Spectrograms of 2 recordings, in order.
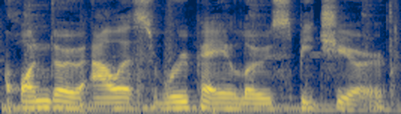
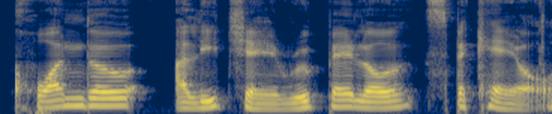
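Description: First: It is read letter by letter as English spelling. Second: It is said with an attempted Italian pronunciation. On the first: "if I'm just reading it as it's written" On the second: "you ready to hear me butcher some Italian again?"

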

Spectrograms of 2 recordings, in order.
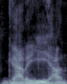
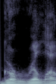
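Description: First: The word is said with a Spanish-like pronunciation. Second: The word sounds like the English animal name. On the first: The speaker calls it right. "it's guerrilla" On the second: The speaker calls it wrong. "not gorilla like Mighty Joe Young"

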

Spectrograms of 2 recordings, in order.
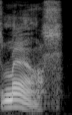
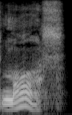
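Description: First: The vowel is an 'ow' glide like mouse. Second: The vowel is a short 'aw' like moss. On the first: The speaker calls it right. "it's pronounced mouse" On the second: The speaker calls it wrong. "it's pronounced Moss"

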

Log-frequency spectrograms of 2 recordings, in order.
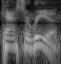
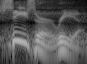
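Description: First: The start does not sound like 'Caesar'. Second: The start sounds like 'Caesar'. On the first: The speaker calls it wrong. "you don't say Caesarea" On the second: The speaker calls it right. "it's Caesarea, because it's Caesar"

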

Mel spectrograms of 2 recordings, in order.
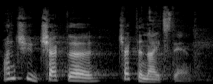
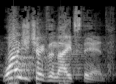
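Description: First: The tone is gentle and sympathetic. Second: The tone is annoyed and exasperated. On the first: The speaker feels sorry and wants to help. "Juby never loses her phone, and I feel bad for her" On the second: The speaker is fed up with the repeated problem. "Juby always loses her phone, and it's ridiculous, and I'm tired of it"

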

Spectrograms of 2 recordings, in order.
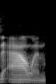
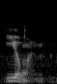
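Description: First: The first vowel is the open 'a' of cat. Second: The first vowel is raised toward the 'e' of bet. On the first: This is how the name is meant to be said. The speaker calls it right. "His name's Alan" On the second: This is how people from upstate New York say it. The speaker calls it wrong. "but they pronounce it Elon"

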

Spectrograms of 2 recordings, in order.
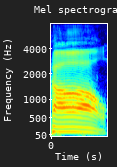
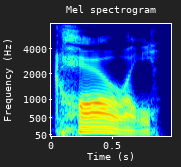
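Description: First: The name is said without an r sound. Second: The name is said with an r sound. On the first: "and not Carl" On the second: "Americans say Carl"

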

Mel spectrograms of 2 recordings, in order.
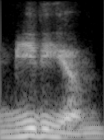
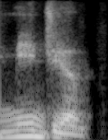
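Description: First: It is said in a standard American accent. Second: It is said in a Florida accent. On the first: "they don't say medium" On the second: "in Florida, ... they say medium"

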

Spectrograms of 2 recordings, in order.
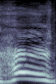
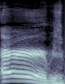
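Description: First: The word begins with an h sound. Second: The word begins without an h sound. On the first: The speaker calls it right. "we say herbs because there is a effing H in it" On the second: The speaker calls it wrong. "the way Americans say herbs"

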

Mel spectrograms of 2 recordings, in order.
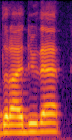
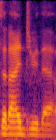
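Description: First: It is said in an exaggerated Urkel voice. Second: It is said subtly, with little exaggeration.

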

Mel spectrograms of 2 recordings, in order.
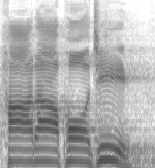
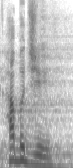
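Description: First: The middle 'ra' syllable is fully pronounced. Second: The middle 'ra' syllable is dropped. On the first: The word is said the adult way. "I'm not sitting there going" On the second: A small child is still learning to talk. "my son would say"

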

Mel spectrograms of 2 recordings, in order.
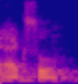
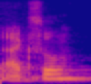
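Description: First: The name is said with an American pronunciation. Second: The name is said with an Austrian pronunciation. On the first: "In the US we would say Axel" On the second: "Is this how you pronounce it in Austria?"

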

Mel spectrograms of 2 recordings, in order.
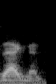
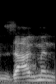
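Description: First: The name is said the American way, with 'a'. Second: The name is said the Dutch way, with 'o'.

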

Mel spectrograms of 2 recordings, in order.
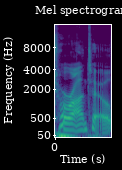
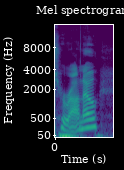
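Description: First: Toronto is said with every syllable clearly. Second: Toronto is said in a clipped, reduced form. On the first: It is the formal way locals avoid. "They don't say Toronto" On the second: It is the casual local way to say it. "they always say it like that"

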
